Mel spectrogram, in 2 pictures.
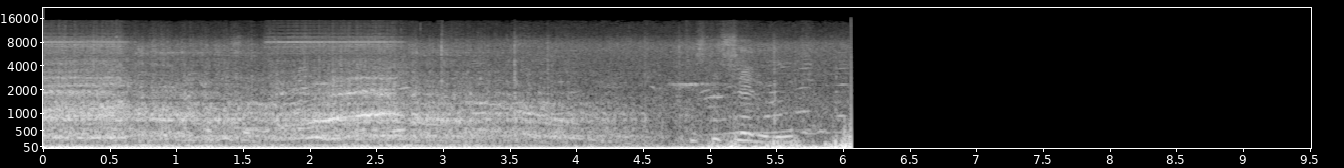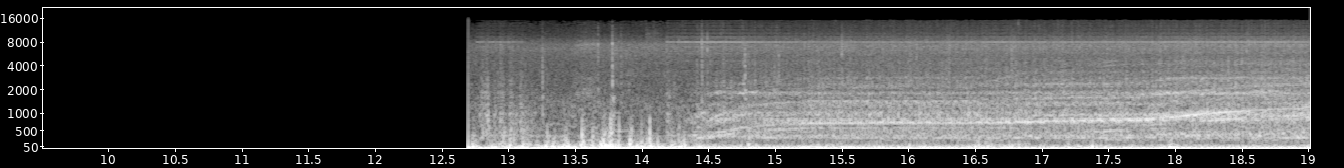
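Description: A small electric motor whines, rising and falling in pitch.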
